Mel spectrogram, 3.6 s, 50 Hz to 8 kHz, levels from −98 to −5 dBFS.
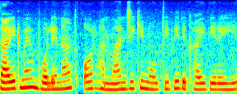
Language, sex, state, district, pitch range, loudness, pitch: Hindi, female, Uttarakhand, Uttarkashi, 200-230 Hz, -17 LUFS, 215 Hz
